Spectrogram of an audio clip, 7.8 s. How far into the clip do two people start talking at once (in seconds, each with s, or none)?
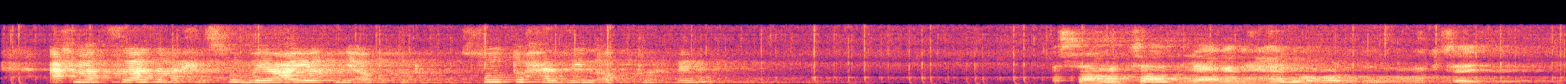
none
